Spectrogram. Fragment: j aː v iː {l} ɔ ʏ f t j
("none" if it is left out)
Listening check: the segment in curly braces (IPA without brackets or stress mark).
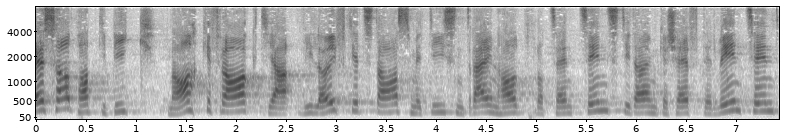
l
